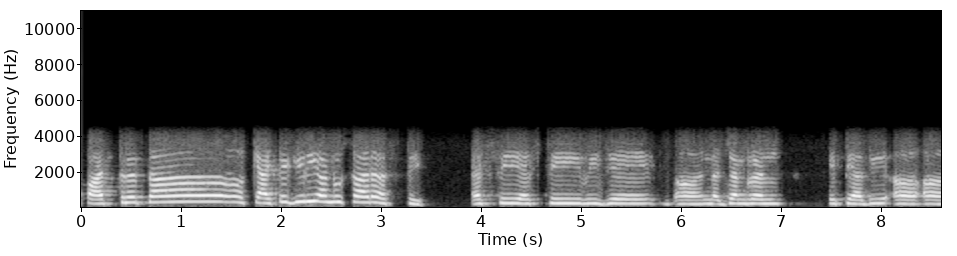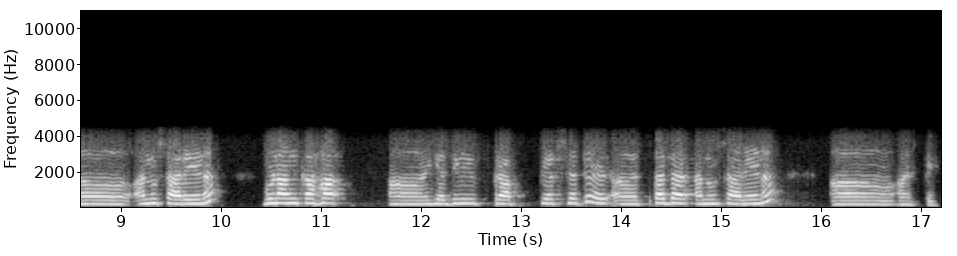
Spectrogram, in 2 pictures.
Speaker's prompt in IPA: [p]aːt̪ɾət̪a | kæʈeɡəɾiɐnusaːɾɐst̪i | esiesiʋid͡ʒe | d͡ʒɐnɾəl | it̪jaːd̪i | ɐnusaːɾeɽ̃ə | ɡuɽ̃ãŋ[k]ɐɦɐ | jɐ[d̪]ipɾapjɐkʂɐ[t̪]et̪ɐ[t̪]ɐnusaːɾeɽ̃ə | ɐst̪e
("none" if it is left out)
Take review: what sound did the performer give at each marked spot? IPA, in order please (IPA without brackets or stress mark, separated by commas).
p, k, d̪, t̪, d̪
